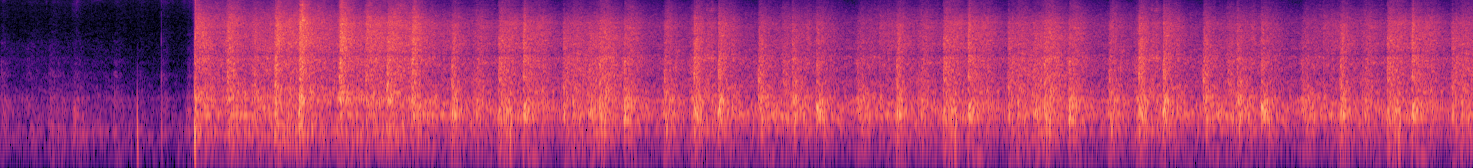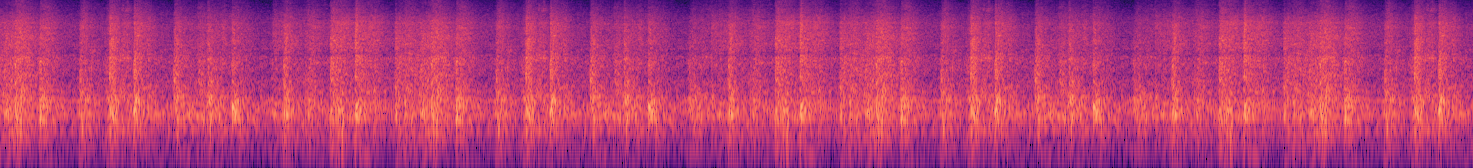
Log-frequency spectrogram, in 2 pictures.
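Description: Train wheels rumbling and clattering loudly over a steel truss railway bridge, heard from aboard the train, with a fast run of sharp knocks. The noise jumps suddenly louder about two seconds in and stays loud.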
